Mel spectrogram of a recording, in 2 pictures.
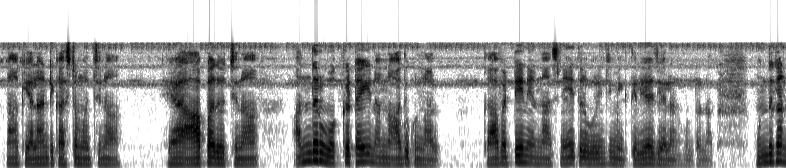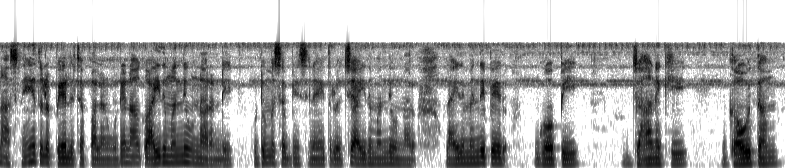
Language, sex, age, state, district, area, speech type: Telugu, male, 45-60, Andhra Pradesh, Chittoor, urban, spontaneous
